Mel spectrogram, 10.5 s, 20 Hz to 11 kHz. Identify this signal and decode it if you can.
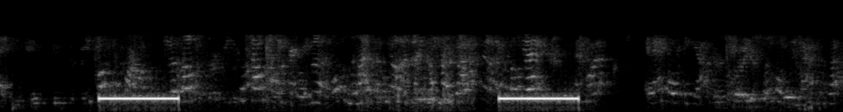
Ringback tone (Europe, 425 Hz), with speech.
